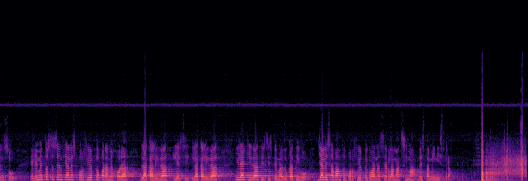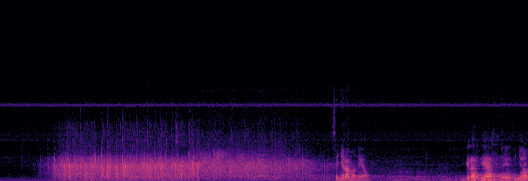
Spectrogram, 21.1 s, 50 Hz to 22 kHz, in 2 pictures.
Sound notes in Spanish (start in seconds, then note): 11.2 Aplausos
